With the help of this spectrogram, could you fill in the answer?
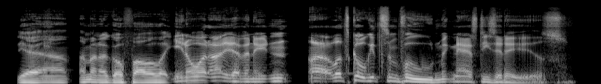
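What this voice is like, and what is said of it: Put-on Southern accent. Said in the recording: “I have developed a southern accent out of nowhere.”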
